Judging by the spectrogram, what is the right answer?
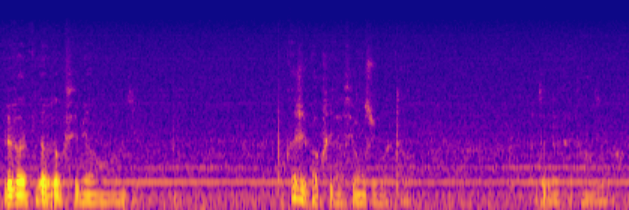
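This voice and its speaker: Here a man with a cold streams a game, reading its text aloud and chatting in an unhurried way with frequent pauses. The background is noisy, and his low, gravelly, flat voice drifts into muttered asides as he clears his throat.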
